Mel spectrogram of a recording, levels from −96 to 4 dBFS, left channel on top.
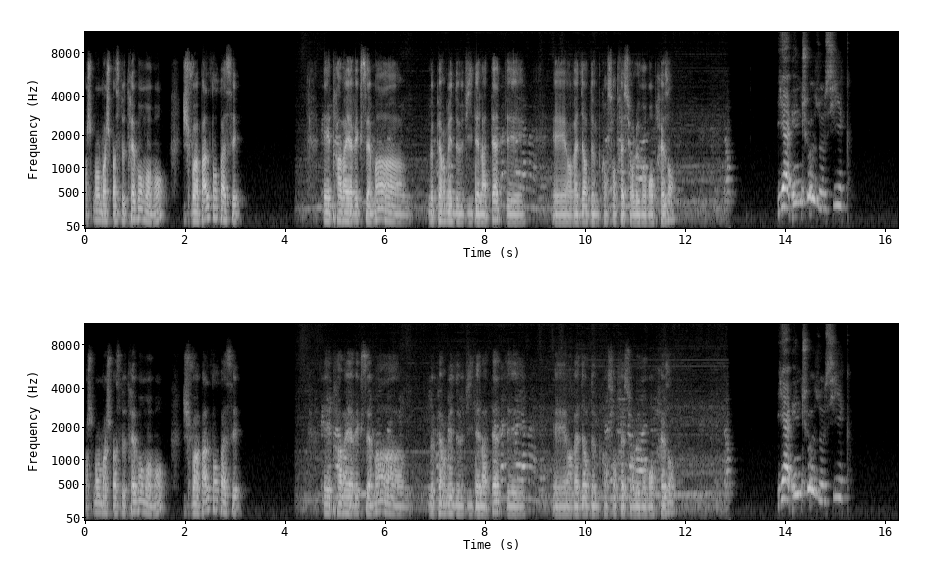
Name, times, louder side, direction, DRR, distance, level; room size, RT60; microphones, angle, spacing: voice 1, 0.0-3.1 4.5-6.5 6.9-8.8 9.3-11.8, left 3 dB, 60° left, 0.6 m, -26 dB
sound 1, 4.2-12.9, right 3 dB, 85° right, 1.2 m, -39 dB
voice 2, 13.9-15.3, left 1 dB, 10° left, 0.7 m, -26 dB
3.4 x 3.1 x 3.5 m
head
